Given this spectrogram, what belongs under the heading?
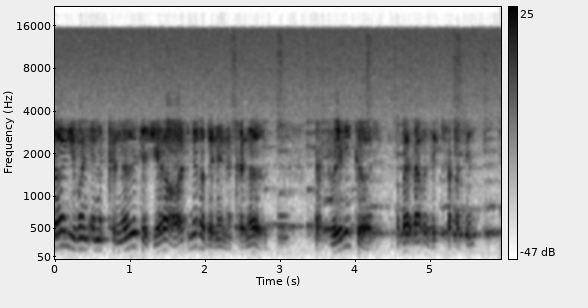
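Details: Older adult man; typical speech.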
